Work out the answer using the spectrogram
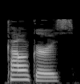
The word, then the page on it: conquers: British English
